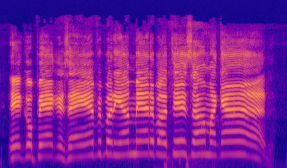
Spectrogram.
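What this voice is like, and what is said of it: Exaggerated impression of his own voice. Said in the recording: “I impersonate myself all the time.”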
